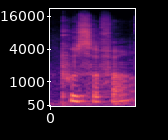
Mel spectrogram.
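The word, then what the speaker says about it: Puscifer: Genau, zum Beispiel Maynard James Keenan, der auch bei Perfect Circle oder Pussifer, spricht man das aus? – Also ich sag Pussifer.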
